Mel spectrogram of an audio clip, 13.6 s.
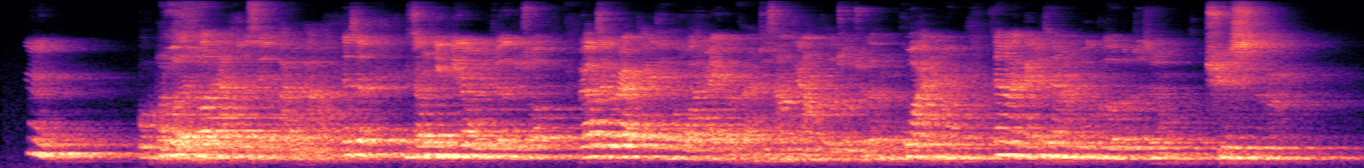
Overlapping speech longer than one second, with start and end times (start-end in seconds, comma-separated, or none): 1.5-3.2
